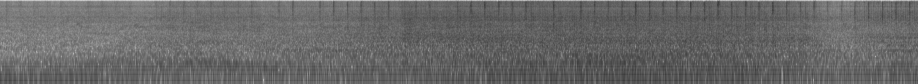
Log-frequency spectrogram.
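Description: Steady idle with a light, even tick of about four per second riding over the rumble; a top-end tick, source not pinned down.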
